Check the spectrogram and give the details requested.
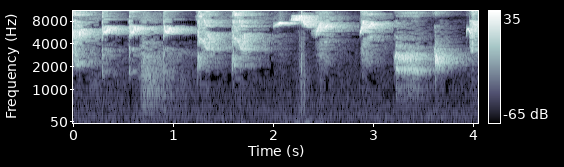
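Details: Orange-headed thrush that keeps singing during its bath. It delivers quick, high, varied phrases about three times a second, mixing shrill whistles and scratchy notes with a few lower, fuller phrases near the end.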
